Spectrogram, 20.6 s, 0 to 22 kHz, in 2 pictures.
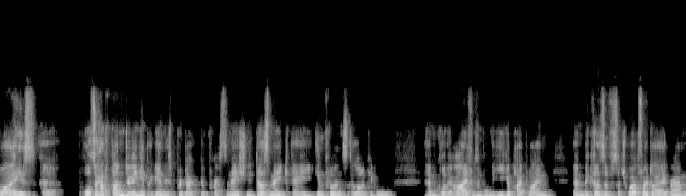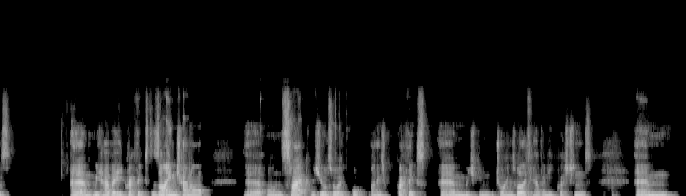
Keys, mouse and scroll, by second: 14.6 click, 15.6 click.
